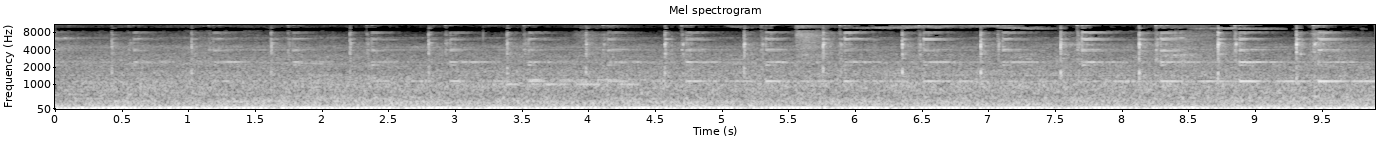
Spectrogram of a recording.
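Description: Caltrain diesel commuter trains at the platform, with a steady deep engine rumble as one train rolls slowly in. Irregular light clicks and clinks of wheels over the rails and switches run through it.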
